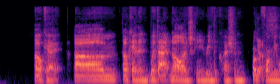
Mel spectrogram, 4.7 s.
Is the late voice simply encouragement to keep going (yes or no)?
no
